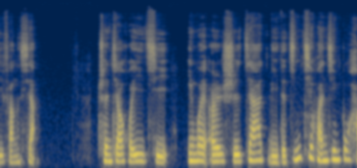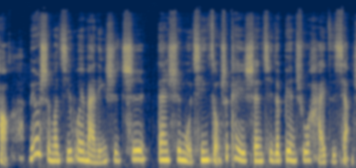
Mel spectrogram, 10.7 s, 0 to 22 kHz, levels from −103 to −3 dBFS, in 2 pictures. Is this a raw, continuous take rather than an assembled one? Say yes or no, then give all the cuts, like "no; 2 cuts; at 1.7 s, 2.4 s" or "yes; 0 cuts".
no; 1 cut; at 7.6 s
